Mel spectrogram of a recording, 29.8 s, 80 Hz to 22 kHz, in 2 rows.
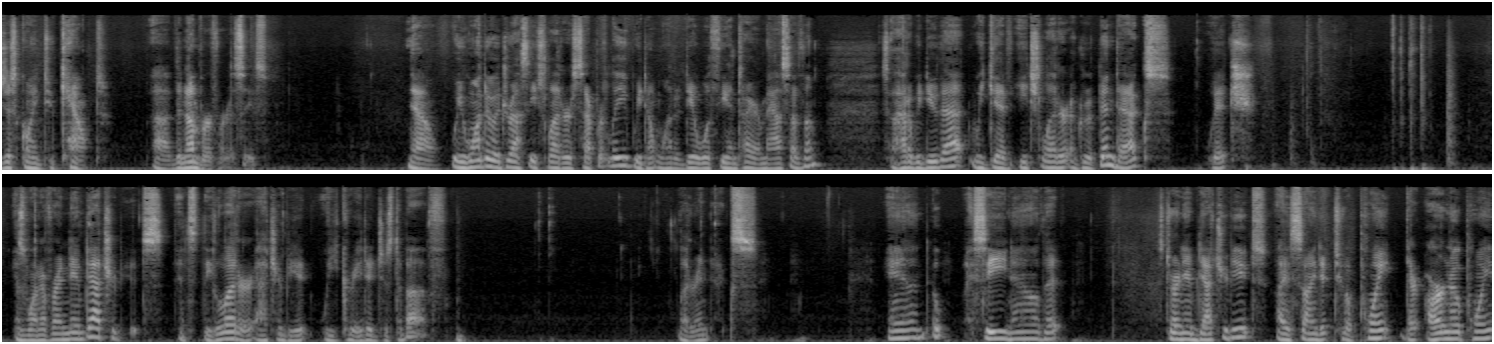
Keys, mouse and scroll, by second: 8.4-11.5 scroll up 1, 11.8-15.7 drag, 16.3 click, 16.8-17.6 scroll up 2, 17.6-19.1 drag, 20.2-22.0 drag, 22.3-23.2 scroll down 3, 23.3-24.0 scroll up 5, 24.2-24.6 scroll down 2, 24.6 middle click, 25.3-26.8 scroll up 3.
